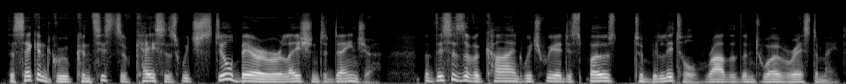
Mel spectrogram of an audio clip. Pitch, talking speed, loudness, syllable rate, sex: 135 Hz, 205 wpm, -18 LUFS, 6.0 syllables/s, male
